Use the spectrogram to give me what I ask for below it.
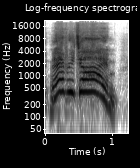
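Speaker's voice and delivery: high, slow, loud comic wail; hammed-up high shout of frustration; mock exasperated yell. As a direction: yell it drawn out in mock despair. Acts out exasperation at repeated ad.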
